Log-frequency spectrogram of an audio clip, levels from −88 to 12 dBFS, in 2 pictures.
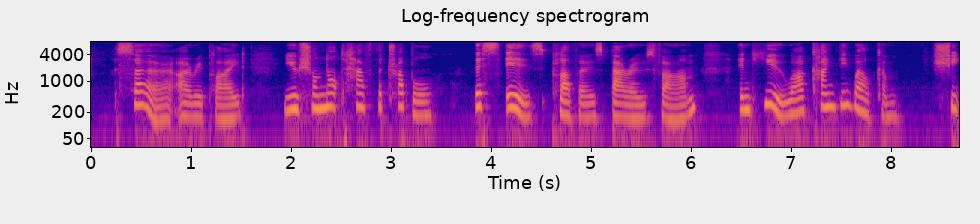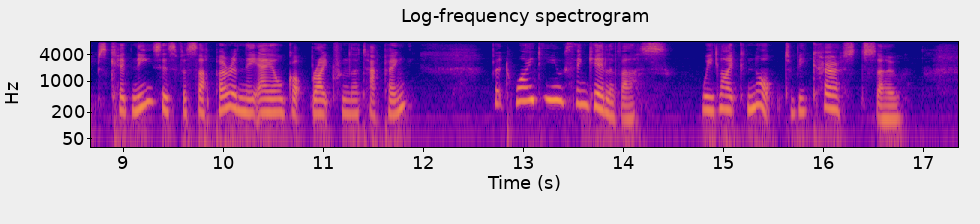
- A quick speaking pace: No, average, 160 wpm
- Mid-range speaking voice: No, high, 215 Hz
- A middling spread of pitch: No, wide, 8.1 semitones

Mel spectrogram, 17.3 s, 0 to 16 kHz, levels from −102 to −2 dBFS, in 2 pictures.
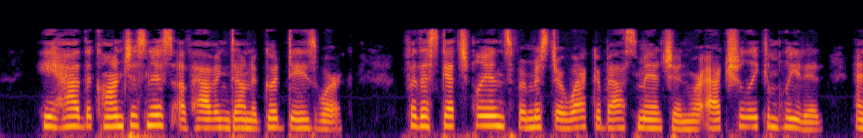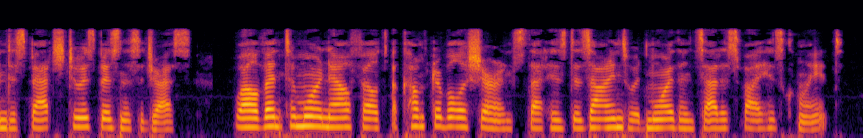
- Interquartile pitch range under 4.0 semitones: Yes, average, 2.8 semitones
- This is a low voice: No, high, 195 Hz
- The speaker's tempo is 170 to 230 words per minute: No, average, 155 wpm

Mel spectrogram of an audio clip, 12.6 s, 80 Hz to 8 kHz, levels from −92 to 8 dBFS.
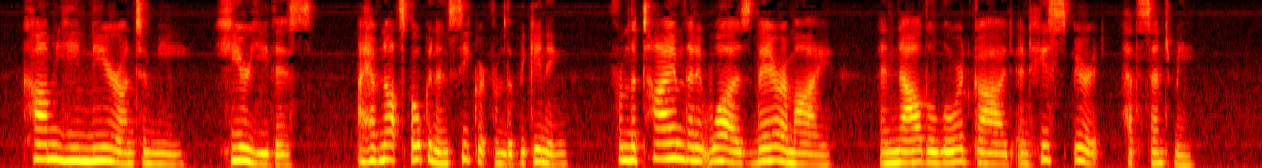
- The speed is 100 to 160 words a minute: No, average, 180 wpm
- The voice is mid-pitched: No, high, 195 Hz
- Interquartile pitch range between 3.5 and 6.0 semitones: Yes, average, 4.2 semitones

